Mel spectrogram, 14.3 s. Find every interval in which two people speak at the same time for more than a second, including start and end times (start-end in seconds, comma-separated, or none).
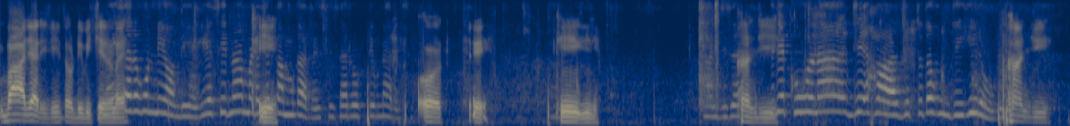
none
